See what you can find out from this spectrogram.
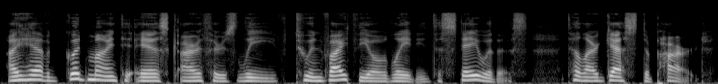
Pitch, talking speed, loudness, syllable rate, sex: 170 Hz, 185 wpm, -19 LUFS, 4.5 syllables/s, female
